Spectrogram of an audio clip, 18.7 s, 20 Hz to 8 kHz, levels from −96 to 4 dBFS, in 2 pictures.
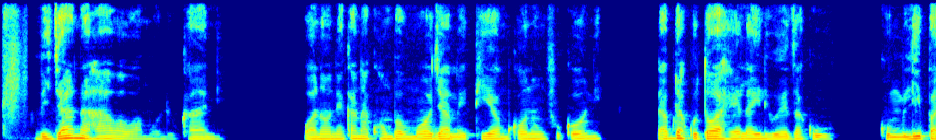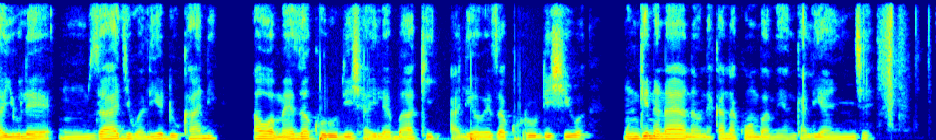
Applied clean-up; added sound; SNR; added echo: neural mask model RNNoise.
